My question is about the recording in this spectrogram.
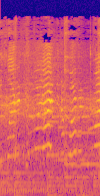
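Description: A child's high-pitched voice calling out twice, without clear words, over background music.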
